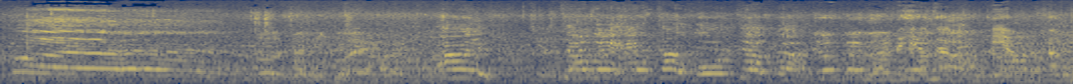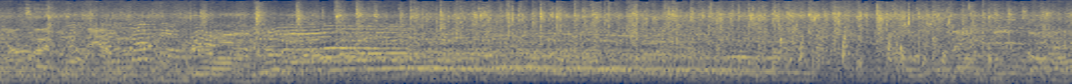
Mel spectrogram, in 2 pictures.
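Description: A crowd of men chant and shout together close by.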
